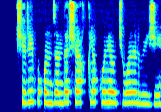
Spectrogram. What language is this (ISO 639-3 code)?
pus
